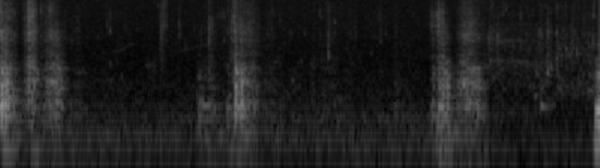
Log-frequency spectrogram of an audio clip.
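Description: Water splashing and lapping against a small boat in a few short bursts.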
